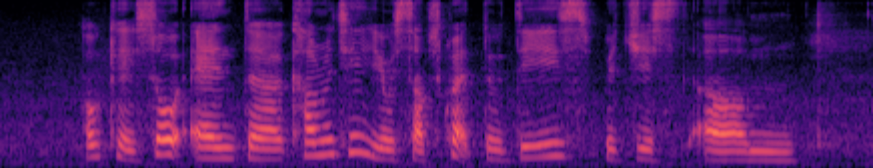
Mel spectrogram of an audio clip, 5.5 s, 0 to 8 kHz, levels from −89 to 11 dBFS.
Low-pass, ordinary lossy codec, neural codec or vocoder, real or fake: none; none; none; real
